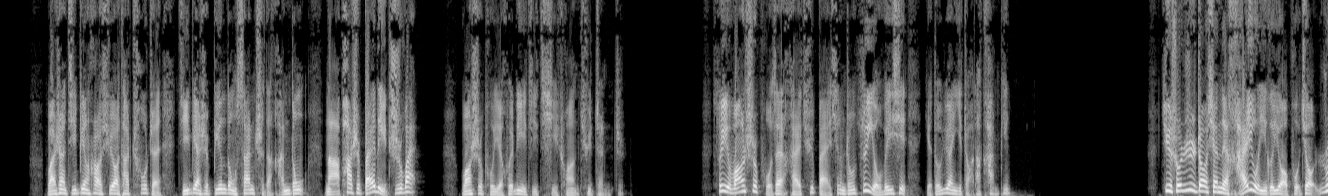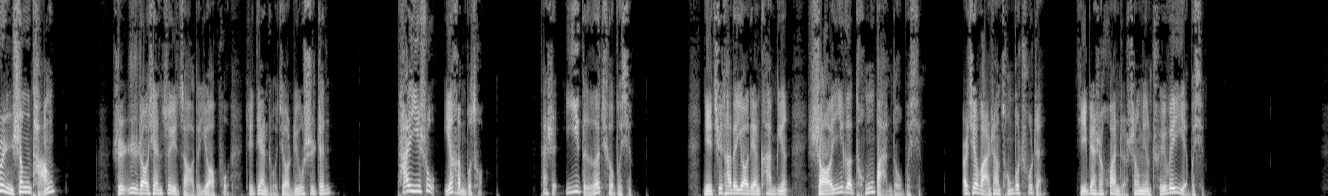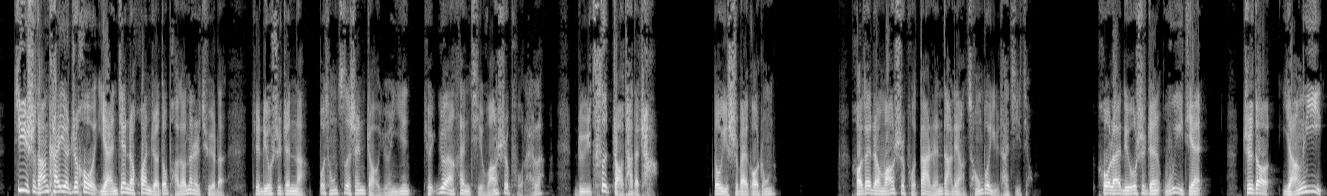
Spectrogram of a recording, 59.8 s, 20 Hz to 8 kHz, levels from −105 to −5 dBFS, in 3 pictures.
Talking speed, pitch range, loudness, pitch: 225 characters per minute, 110-155 Hz, -19 LUFS, 125 Hz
